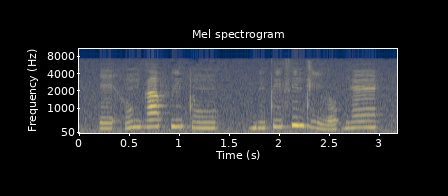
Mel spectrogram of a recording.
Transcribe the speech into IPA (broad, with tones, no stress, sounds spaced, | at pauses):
e˨ h ũ˨˦ ɡ a˦ f ĩ˦ t ũ˧ | b ĩ˨ t ĩ˧ s ĩ˦ d i˦˨ l o˨˦ ɡ ɛ̃˦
